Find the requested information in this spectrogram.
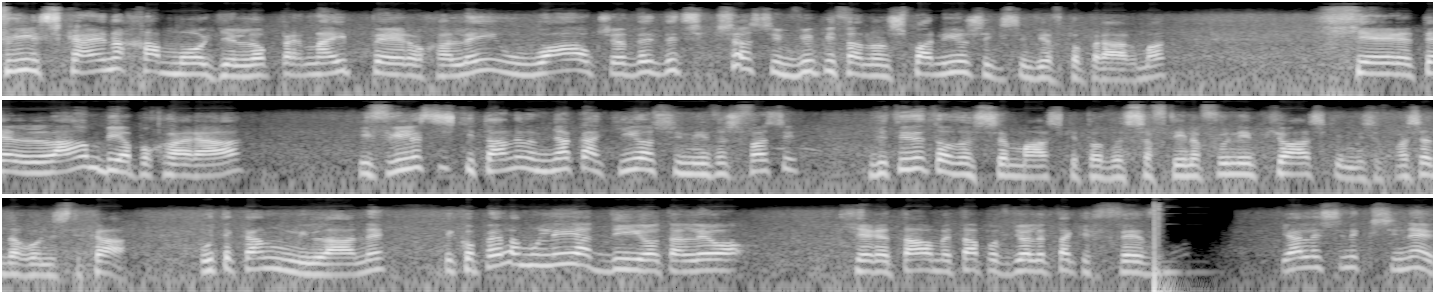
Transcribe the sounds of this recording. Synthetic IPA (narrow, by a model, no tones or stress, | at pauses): filesiskɐe̞nɐxɐmo̞ʝe̞lo̞pe̞ɾnɐipe̞ɾo̞xɐle̞iwɐwukseɾðeðet̪i̥sksɐnɐsiɱvipiθɐno̞nspɐnio̞seçi̥sĩɱviɐft̪ot̪opɾɐɣmɐ | çe̞ɾe̞t̪e̞lɐmbiɐpo̞xɐɾɐ | ifile̞st̪iscit̪ɐne̞me̞mɲɐkɐciɐosiniθo̞se̥fɐsi | ʝɐt̪iðet̪oðo̞si̥se̞mɐsce̞t̪oðosi̥sɐft̪inɐfuineipço̞ɐscimisefɐsiɐnd̪ɐɣo̞nist̪ikɐ | ut̪e̞kɐnmumilɐne̞ | iko̞pe̞lɐmule̞iɐnd̪io̞t̪ɐnle̞o | çe̞ɾe̞t̪ɐo̞me̞t̪ɐːpo̞ðʝo̞le̞p̚t̪ɐce̞fe̞vo | iɐle̞sine̞ksine̞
